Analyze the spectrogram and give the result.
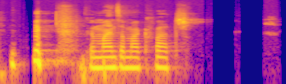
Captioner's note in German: lacht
